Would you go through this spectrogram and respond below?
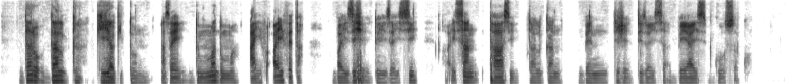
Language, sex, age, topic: Gamo, male, 25-35, government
